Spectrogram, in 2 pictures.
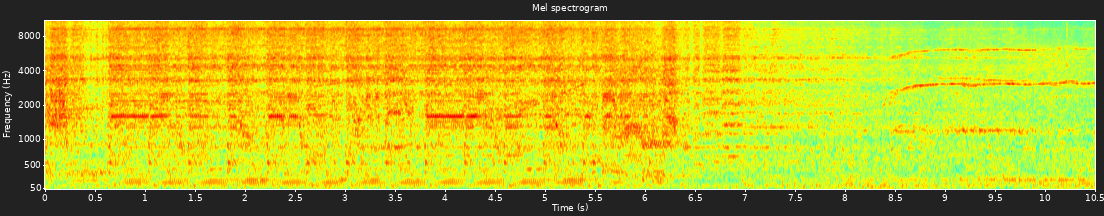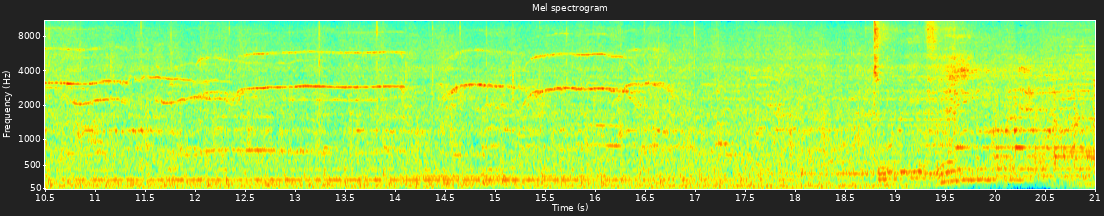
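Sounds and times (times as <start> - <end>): hardstyle music: 0.0 - 8.5
loud crowd noise: 0.0 - 21.0.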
